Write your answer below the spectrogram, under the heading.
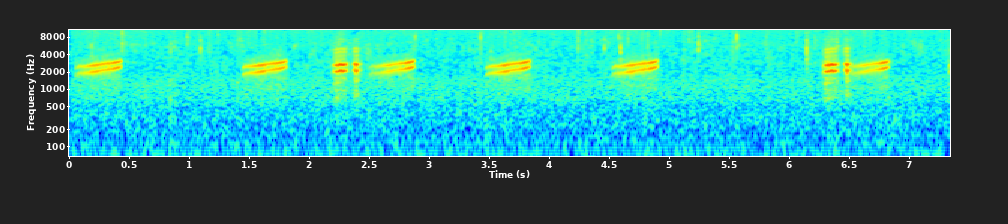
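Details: During evening rain a frog gives brief rising paired notes, repeated at intervals of about a second, with sharp clicks before some calls and gentle rain noise throughout.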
